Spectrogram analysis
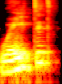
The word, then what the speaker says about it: waited: Palavras terminadas em T ou D. T or D. Elas vão ter esse ed no final.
